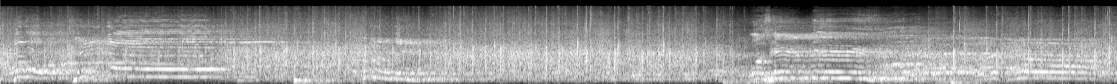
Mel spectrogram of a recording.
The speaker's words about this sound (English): We want to give him confidence, and we give that to him with a great applause. So let's bring my man up like a man.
